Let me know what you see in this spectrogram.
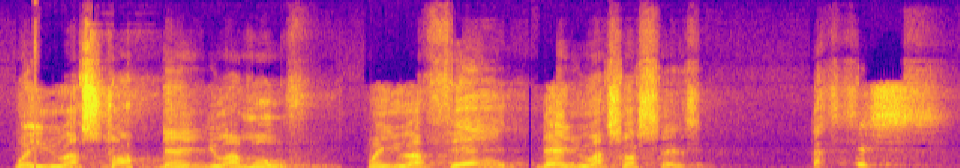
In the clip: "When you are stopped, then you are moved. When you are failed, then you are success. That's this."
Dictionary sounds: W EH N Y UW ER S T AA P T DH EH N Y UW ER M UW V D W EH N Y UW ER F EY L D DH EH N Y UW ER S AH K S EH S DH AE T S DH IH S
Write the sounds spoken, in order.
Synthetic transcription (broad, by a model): W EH N Y UW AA S T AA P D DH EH N Y UW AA M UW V W EH N Y UW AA F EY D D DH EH N Y UW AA S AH S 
